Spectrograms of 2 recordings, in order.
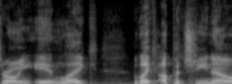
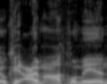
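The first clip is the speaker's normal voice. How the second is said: plain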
